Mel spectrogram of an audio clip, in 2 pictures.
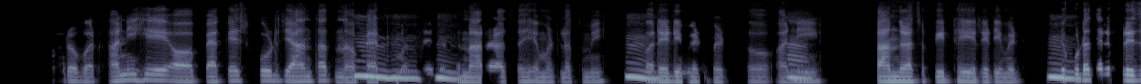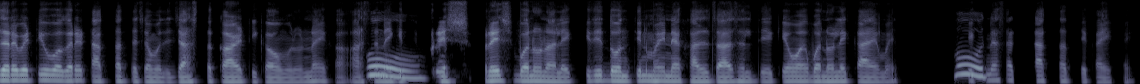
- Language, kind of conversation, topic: Marathi, podcast, ही रेसिपी पूर्वीच्या काळात आणि आत्ताच्या काळात कशी बदलली आहे?
- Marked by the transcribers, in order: in English: "पॅकेज फूड"; in English: "प्रिझर्व्हेटिव्ह"; in English: "फ्रेश-फ्रेश"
